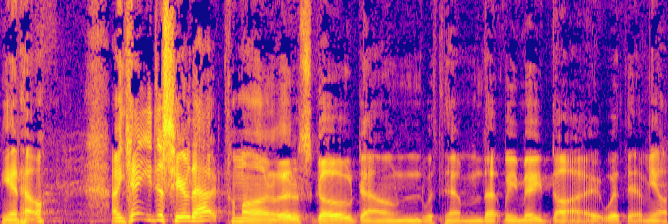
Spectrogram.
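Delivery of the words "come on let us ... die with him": bad donkey voice, very low, deep, slow, soft. A speaker voices the disciple Thomas's words, horrible Eeyore impersonation. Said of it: "that was a horrible Eeyore impersonation".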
